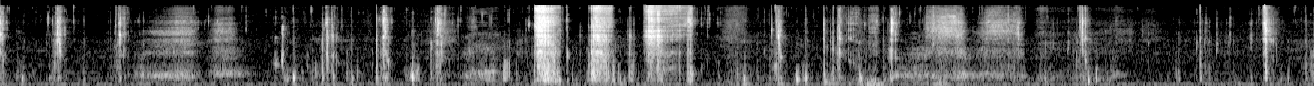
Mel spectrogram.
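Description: Close-up eating sounds of fish head curry eaten by hand: irregular wet chewing, smacking and crunching of small fish bones, loudest around four seconds in.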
